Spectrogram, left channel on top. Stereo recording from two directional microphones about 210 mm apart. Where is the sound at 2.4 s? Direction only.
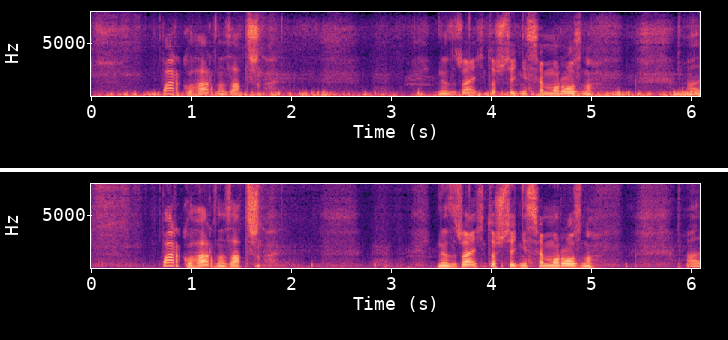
25° right (ahead or behind).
